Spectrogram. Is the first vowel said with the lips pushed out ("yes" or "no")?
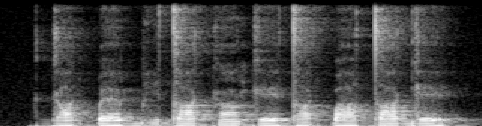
no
